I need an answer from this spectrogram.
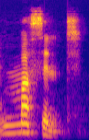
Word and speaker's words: mustn't: wasn't tricky to spell the tricky part's the pronunciation how do we say it i mustn't that's right i mustn't that's a silent t right there okay here's your next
